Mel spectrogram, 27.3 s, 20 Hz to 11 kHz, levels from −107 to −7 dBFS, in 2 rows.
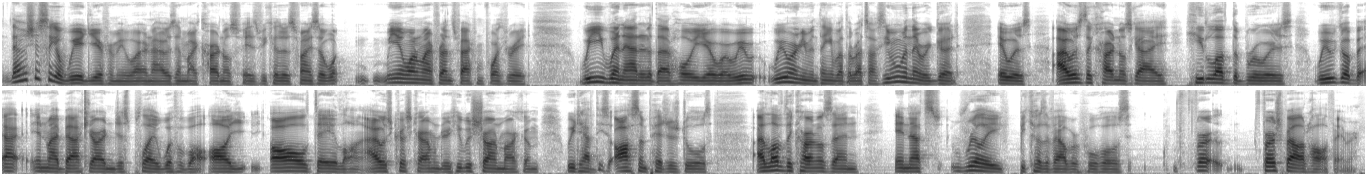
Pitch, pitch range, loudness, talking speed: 125 Hz, 115-135 Hz, -27 LUFS, 250 wpm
